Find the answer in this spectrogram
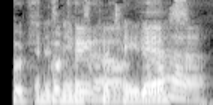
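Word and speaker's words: Pot8os: horse name is p it's spelled p T8 o potatoes that's so good that's pretty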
